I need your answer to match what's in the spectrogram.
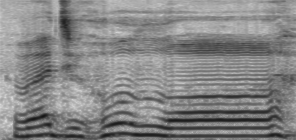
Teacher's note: جیم پہ قلقلہ ہو رہا ہے کیونکہ جیم حروف قلقلہ میں سے ہے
